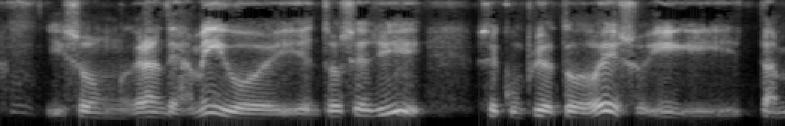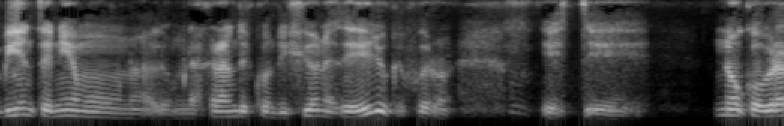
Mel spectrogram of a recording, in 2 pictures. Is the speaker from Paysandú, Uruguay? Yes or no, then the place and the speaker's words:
yes; Paysandú, Uruguay; now in Paraná, Argentina; yo cuando vengo a Paraná es como si viniera a mi tierra principalmente, volviera a Paysandú, mejor todavía aún, ¿no?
